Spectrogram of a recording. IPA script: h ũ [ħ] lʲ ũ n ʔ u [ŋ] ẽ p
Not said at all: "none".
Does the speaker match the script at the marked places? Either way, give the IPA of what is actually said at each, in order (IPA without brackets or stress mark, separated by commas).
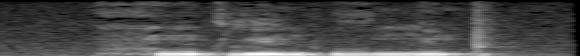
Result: ʔ, ŋ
